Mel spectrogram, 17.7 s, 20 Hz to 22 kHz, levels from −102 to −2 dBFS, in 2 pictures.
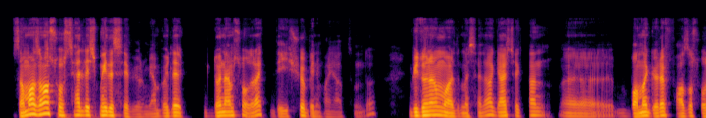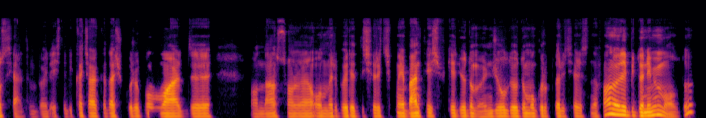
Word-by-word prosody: zaman 165 - +7
zaman 175 +4 +10
sosyalleşmeyi 130 -4 +3
de 120 - +6
seviyorum. 85 -7 -7
Yani 90 +2 -10
böyle 100 +2 +1 0.4
dönemsel 120 +3 +3
olarak 140 +3 0
değişiyor 90 +5 -3
benim 85 -2 -8
hayatımda. 80 - -20 0.4
Bir 120 +1 +4
dönem 135 +1 +6
vardı 100 -4 +3
mesela 105 +7 -3
gerçekten, 120 +1 -2 0.2
eee, 100 -2 -8 0.2
bana 100 +3 +3
göre 110 +3 +3
fazla 110 -4 -4
sosyaldim, 85 -5 -9
böyle 85 -1 -16
işte - - -18
birkaç - - -9
arkadaş 95 0 -4
grubum 95 0 -10
vardı. 95 0 0 0.5
Ondan 90 +1 -7
sonra 95 +2 -6
onları 95 0 -6
böyle 95 -1 -3
dışarı 100 +2 -7
çıkmaya 100 0 -5
ben 95 +1 +4
teşvik 100 0 -10
ediyordum. 100 -3 -4
Öncü 95 +3 -6
oluyordum 100 -1 -2
o 95 - -3
gruplar 95 0 -6
içerisinde 95 0 -10
falan, 155 - +1
öyle 140 -5 +5
bir 115 - -9
dönemim 120 +5 +3
oldu. 85 - -7
100 Hz, 160 wpm, -25 LUFS, 95-120 Hz, 0.5 s, zaman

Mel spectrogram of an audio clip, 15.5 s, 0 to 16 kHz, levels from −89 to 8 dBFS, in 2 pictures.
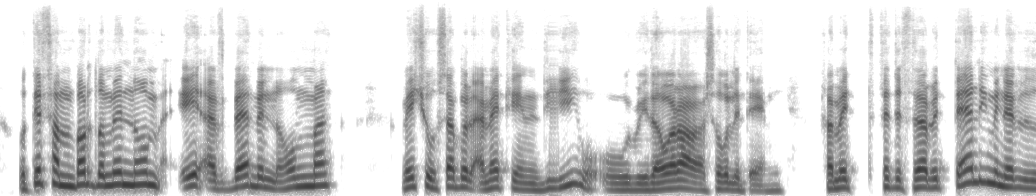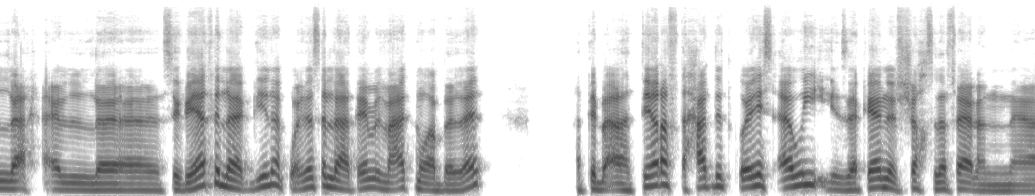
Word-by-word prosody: وتفهم 230 -5 +3
برضه 215 -2 +3
منهم 220 -1 +3
ايه 185 -3 +2
أسباب 175 +8 +2
إن 160 -5 -1
هم 190 +8 +1 0.5
مشيوا 180 +3 +1
وسابوا 175 +2 +1
الأماكن 145 -7 -2
دي 160 - -3
وبيدوروا 125 - +1
على 130 -5 +2
شغل 135 -2 -3
تاني، 105 0 -9 0.3
فبت 155 +3 0 0.3
فبالتالي 170 - +1
من 225 -7 +3
ال 150 -4 0
ال 125 -3 -3
السيفيهات 120 - 0
اللي 175 -10 +4
هتيجي 135 +8 -3
لك 215 -1 -3
والناس 170 +5 -3
اللي 175 -4 +2
هتعمل 155 +1 -1
معاك 140 +4 -1
مقابلات، 115 -3 -1 0.7
هتبقى 120 - +1
هتعرف 200 - +2
تحدد 175 +3 -1
كويس 180 +3 0
أوي 210 +6 +2
إذا 125 -1 -2
كان 160 +6 +2
الشخص 140 +1 -5
ده 135 - 0
فعلًا 110 -6 -1
155 Hz, 150 wpm, -23 LUFS, 125-190 Hz, 0.7 s, اللي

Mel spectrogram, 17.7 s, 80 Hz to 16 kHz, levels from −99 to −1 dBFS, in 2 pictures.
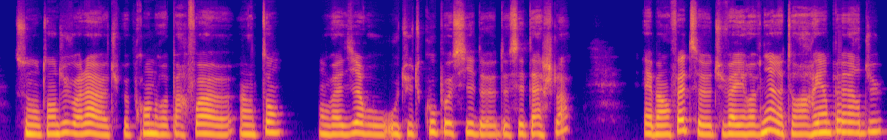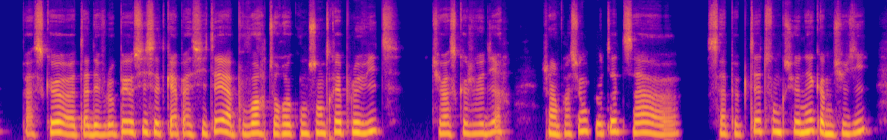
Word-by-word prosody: sous-entendu, 200 +1 +1
voilà, 205 -2 +2
heu, - - -2
tu 180 - -12
peux 190 - -5
prendre 205 -1 +1
parfois, 200 +2 +1 0.2
heu, 265 - -16
un 200 -1 +1
temps, 230 +4 -1 0.3
on 200 - -1
va 195 0 +1
dire, 210 +2 +2
où 190 0 -3
où 195 - 0
tu 205 +3 -4
te 190 - -10
coupes 235 -1 -2
aussi 220 0 +1
de 190 -1 -3
de 195 0 -6
ces 195 +3 -1
tâches-là. 205 - -2 0.7
Eh, 205 - +3
ben, 195 0 +3
en 195 - +2
fait, 260 +3 +3
heu, 195 -2 +2
tu 190 +1 -5
vas 200 0 +4
y 195 - +2
revenir 220 +7 +3
et 210 - 0
tu 205 - -3
auras 200 0 0
rien 225 +3 +4
perdu 240 +1 -1 0.2
parce 190 - 0
que, - - 0 0.2
heu, - - -3
tu 195 - -3
as - - +1
développé 195 +4 0
aussi 235 +1 +2
cette 220 -2 0
capacité 205 +5 0
à 220 -4 +4
pouvoir 200 +3 +1
te - - -4
reconcentrer 210 +3 +1
plus 230 0 +3
vite. 250 +2 -3 0.3
Tu 220 - -6
vois 210 - 0
ce 180 - -3
que 220 - -3
je 205 - -4
veux 210 - -1
dire? 230 +3 -3 0.3
J'ai 210 - 0
l'impression, 205 +6 -1
peut-être, 240 +3 -1
ça, 225 -5 0
heu, 215 - -13 0.2
ça 205 - -3
peut 200 0 -7
peut-être 250 +6 -3
fonctionner, 245 0 +2
comme 235 -5 +4
tu 205 +2 -4
dis. 250 +5 -3
210 Hz, 240 wpm, -21 LUFS, 195-230 Hz, 0.7 s, vas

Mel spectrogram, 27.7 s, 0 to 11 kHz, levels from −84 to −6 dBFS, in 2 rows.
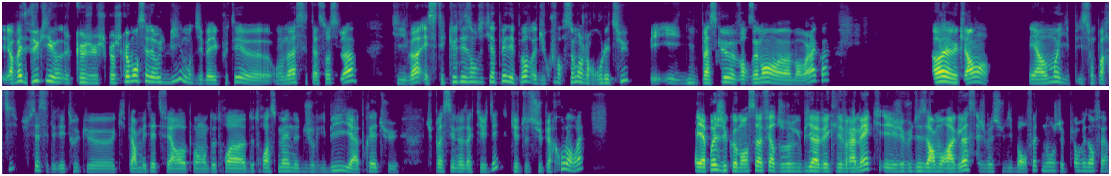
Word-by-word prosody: Et - - -1
en - - +4
fait, 215 +1 +4
vu 230 +3 +4
qui 215 - +1 0.3
que 170 - +3
je, 145 -3 -1
que 150 - -1
je - - -4
commençais 215 +2 +3
le 185 - +3
rugby, 175 - -5
il - - -7
m'ont 165 -6 -8
dit: 135 -1 -8
«Bah, 135 -1 -1
écoutez, 140 +7 -4
heu, 125 -6 -3
on 130 +2 -11
a 165 +1 +3
cette - - -10
assoce-là, 155 +8 +1 0.5
qui 135 -2 -11
va» 150 - +5
et - - +4
c'était 140 - -1
que 185 - -5
des 185 -1 -3
handicapés, 180 +3 -3
les 180 - +1
pauvres, 195 +4 -2
et - - -3
du 130 - -7
coup, - - -13
forcément, 175 +2 -4
je - - -5
leur - - -5
roulais 150 +1 -6
dessus. 220 - -6 0.3
I 155 - -5
i 150 - -12
parce 145 -1 +3
que, 175 -2 +1
forcément, 145 -1 +2
heu - - -7
bon, 115 -1 -5
voilà, 170 - +2
quoi. 235 +3 -9 1.3
Ah 180 +3 +11
ouais, 150 - +3
clairement. 180 +4 +4 0.5
Et 145 - -1
à 140 - +5
un 140 - +5
moment, 180 +7 -1
ils 145 -7 -9
pe - - -20
ils 150 - -9
sont 145 - -7
partis. 210 - -5
Tu - - -17
sais, 170 - -7
c'était 135 -6 -13
des 120 +1 -12
trucs, 140 -3 -15
heu, 115 -1 -10
qui - - -16
permettaient 125 +3 -4
de - - -14
faire, 115 0 -2
pendant 120 -1 -8
2-3 125 0 -2
2-3 125 +2 -5
semaines, 145 -1 -5
du 125 0 -12
rugby 140 +7 -9
et - - +3
après 140 +4 -4
tu 110 -2 -14 0.3
tu - - -11
passais 140 - -4
à - - -9
une 130 - -8
autre 125 - -6
activité. 130 - -7
Ce - - -27
qui - - -9
était - - -9
super - - -4
cool, - - -4
en - - +1
vrai - - -3 1.4
et 460 - +10
après, 195 0 +7
j'ai 175 -1 +2
commencé 140 +1 +1
à 160 - +6
faire 155 -1 +3
du 135 -1 -8
rugby 140 +2 -2
avec 140 -2 +5
les 135 - -1
vrais 130 0 +4
mecs. 210 +9 +5
Et 135 -1 0
j'ai 130 +2 -3
vu 135 0 -11
des 145 0 -6
armoires 130 -1 +5
à 125 - +3
glace 180 +6 +2
et - - -7
je 125 - -11
me 135 - -11
suis 130 0 -7
dit: 130 - -17
«Bon, 125 - -4
en - - -8
fait 175 +7 -11
non! 150 0 -11
J'ai 130 -3 -9
plus 150 - -13
envie 150 0 -11
d'en 145 -1 -4
faire». 135 -1 -10
145 Hz, 270 wpm, -25 LUFS, 130-175 Hz, 1.4 s, Ah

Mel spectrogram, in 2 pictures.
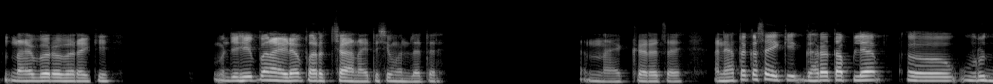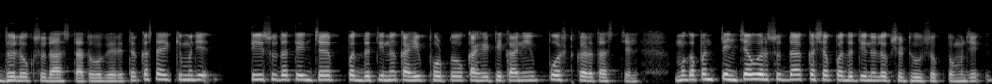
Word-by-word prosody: नाही 160 0 +1
बरोबर 160 -2 +3
आहे 150 -1 +1
की 155 -2 -4 1.1
म्हणजे 175 -4 -2
ही 180 +1 +4
पण 195 -1 +3
आयडिया 175 -1 +6
फारच 170 -1 0
छान 160 -4 +3
आहे, 140 - -2
तशी 160 +1 -5
म्हणलं 135 -3 -4
तर. 150 - -7 1.5
नाही, 135 -3 -8
खरंच 145 -2 -3
आहे. 140 0 -4 0.3
आणि 160 +1 -1
आता 175 +5 -1
कसं 225 +2 +1
आहे 210 - +4
की 195 - 0 0.2
घरात 190 +2 +2
आपल्या 200 0 +4 0.3
अ, - - -2 0.6
वृद्ध 180 -3 -2
लोकं 175 -1 0
सुद्धा 160 -3 0
असतात 150 0 -2
वगैरे. 155 -1 -1
तर 185 - -2
कसं 230 +1 0
आहे 225 - +2
की 225 - -3
म्हणजे 215 0 0 0.5
ते 225 - +4
सुद्धा 220 0 -1
त्यांच्या 210 -1 +2 0.2
पद्धतीने 200 0 +1
काही 190 -1 +3
फोटो, 190 -1 0
काही 180 -1 +1
ठिकाणी, 185 0 0 0.2
पोस्ट 210 -1 +1
करत 175 -2 +1
असतील. 155 -3 -4 0.4
मग 210 +3 0
आपण 230 +2 +2
त्यांच्यावर 235 +1 +6
सुद्धा 230 -1 +1
कशा 220 -1 +2
पद्धतीने 190 -2 0
लक्ष 180 0 0
ठेवू 165 -1 -2
शकतो? 160 0 -5
म्हणजे 155 +2 -4
180 Hz, 170 wpm, -22 LUFS, 160-205 Hz, 1.5 s, आयडिया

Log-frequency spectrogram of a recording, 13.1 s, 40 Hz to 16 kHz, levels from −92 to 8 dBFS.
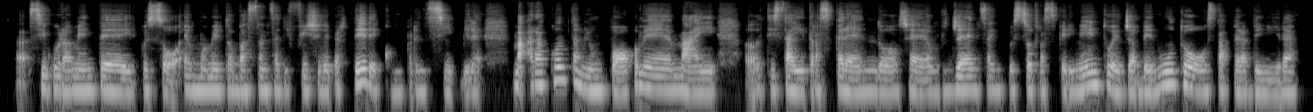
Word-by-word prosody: uhm, 370 - -3
sicuramente, 130 - 0
questo 130 -1 +3
è 145 - -5
un 135 - -4
momento 130 0 -3
abbastanza 130 +1 -2
difficile 125 -1 -2
per - - -8
te 185 - +5
ed 205 - +3
è - - -4
comprensibile. 120 0 0 0.3
Ma - - +6
raccontami 185 -2 0
un 130 0 -2
po': 115 -2 +5
come 140 -2 -1
mai, 115 -3 +1 0.3
uhm, - - -5
ti 135 - -11
stai 125 -2 +3
trasferendo? 125 -1 0
C'è 120 -3 0
urgenza 135 +3 0
in 130 0 -9
questo 125 0 +2
trasferimento? 130 +6 -2
È 120 - +2
già 120 - +4
avvenuto 160 +9 0
o 125 -5 +3
sta 125 +1 -2
per 125 -1 -4
avvenire? 115 0 -4
130 Hz, 160 wpm, -25 LUFS, 120-135 Hz, 0.3 s, Ma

